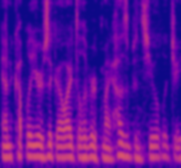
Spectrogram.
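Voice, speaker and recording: A woman with a very deep, low voice races along at a very fast pace in a monotone, flat delivery. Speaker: family representative giving commencement speech. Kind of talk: commencement speech. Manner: wavering.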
